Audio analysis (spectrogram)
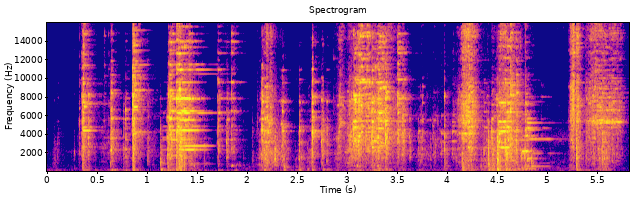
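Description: Metal wrenches clink and rattle as someone rummages through them during a tire puncture repair, irregular bursts of close, bright clanking with short pauses between.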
